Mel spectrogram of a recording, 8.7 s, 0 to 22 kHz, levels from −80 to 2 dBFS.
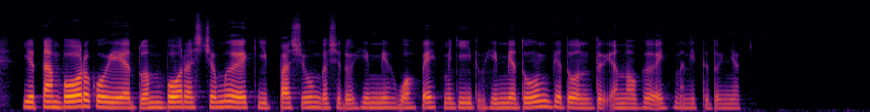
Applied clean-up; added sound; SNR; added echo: none; none; none; none.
